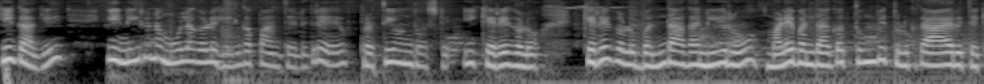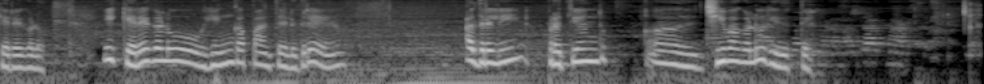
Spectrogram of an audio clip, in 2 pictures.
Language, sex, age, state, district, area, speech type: Kannada, female, 30-45, Karnataka, Mysore, rural, spontaneous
